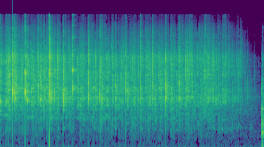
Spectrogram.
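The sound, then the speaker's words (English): A lidded container holding citrus drink mix and CBD oil is shaken, giving a steady, busy rattle of granules and liquid for several seconds before it stops abruptly with a small click. “Once that's all in, we put the lid on and shake her up.”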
